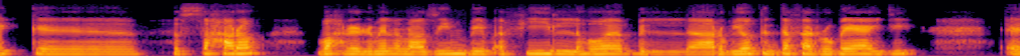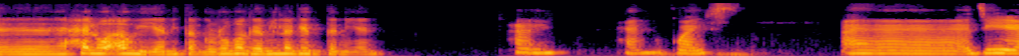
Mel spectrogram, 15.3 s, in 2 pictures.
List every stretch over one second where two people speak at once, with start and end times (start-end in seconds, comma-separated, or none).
none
